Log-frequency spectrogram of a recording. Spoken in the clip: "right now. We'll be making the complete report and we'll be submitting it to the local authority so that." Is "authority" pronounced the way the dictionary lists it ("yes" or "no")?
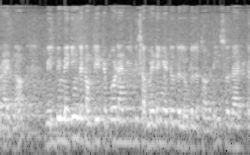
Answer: no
